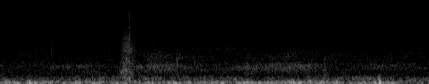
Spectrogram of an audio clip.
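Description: Low, gusty rumble of wind buffeting the microphone, with one sharp click about a second in.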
